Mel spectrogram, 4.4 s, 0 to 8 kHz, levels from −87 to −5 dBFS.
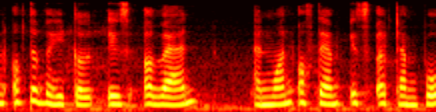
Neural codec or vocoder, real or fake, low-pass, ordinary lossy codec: autoencoder, 48 kHz, 32 numbers a frame, DAC-VAE, trained on Japanese speech; fake; 7.2 kHz; none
